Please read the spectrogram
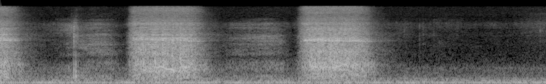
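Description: A person blowing out three short, breathy puffs of air, a little over a second apart.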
